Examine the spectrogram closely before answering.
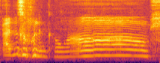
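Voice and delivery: slow, drawn-out mock whimper; half-hearted tearful plea, stretched out; imitated crying. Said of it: "I'm just crying looking at the police officer".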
